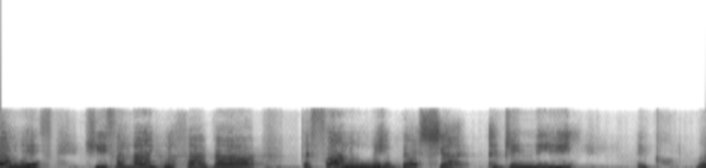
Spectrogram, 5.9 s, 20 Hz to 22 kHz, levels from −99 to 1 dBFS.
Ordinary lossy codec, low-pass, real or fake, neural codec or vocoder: none; none; fake; codec, 16 kHz, 0.5 kbps, FreqCodec, smaller model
